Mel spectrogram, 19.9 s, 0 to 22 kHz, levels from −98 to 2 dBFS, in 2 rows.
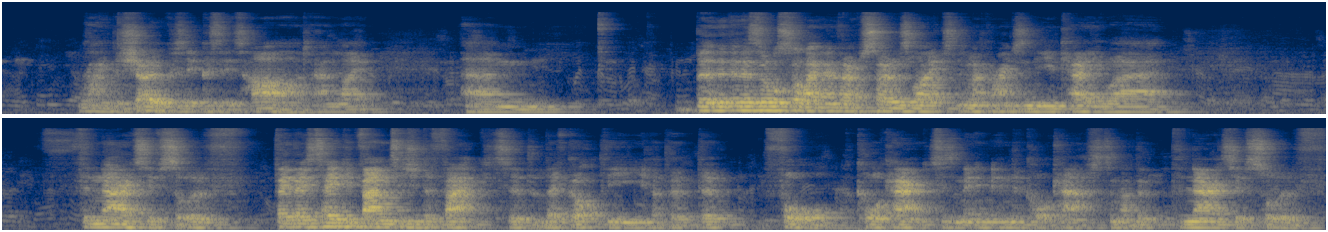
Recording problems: off-mic speech; far
room echo; noticeable; dies away in 0.5 s
background chatter; faint; throughout; 4 voices, 30 dB below the speech

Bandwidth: 14.5 kHz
